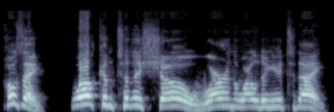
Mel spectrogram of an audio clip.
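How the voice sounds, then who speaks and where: Animated, theatrical male live stream host. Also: extremely high pitch, moderate pace, no echo. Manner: theatrical, emphatic, grandiose delivery. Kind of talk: animated scripted news monologue and guest interview.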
